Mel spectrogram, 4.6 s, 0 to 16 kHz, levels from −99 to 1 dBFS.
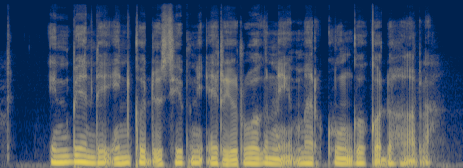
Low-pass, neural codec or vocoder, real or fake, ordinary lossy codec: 14.4 kHz; vocoder, 44.1 kHz, 128 mel bands, Pupu-Vocoder; fake; none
